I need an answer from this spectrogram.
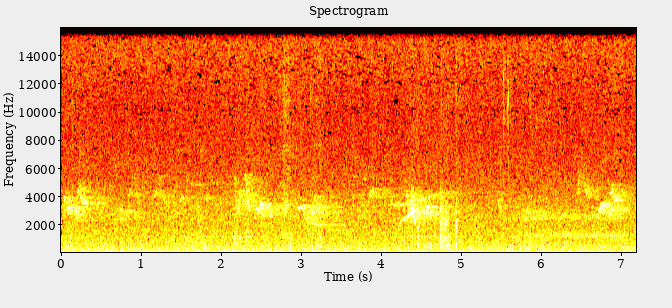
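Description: Near silence with faint bird chirps and short trills, coming every second or so, and a couple of soft clicks a little after the middle.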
